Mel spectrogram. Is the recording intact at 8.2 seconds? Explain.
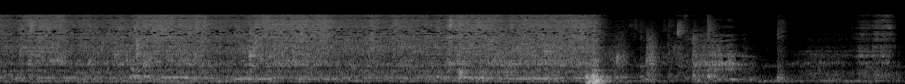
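No. Vorbis compression damage runs through the whole clip, so it is present at 8.2 seconds too. The heaviness of the damage fits a low bitrate of around 31 kbps, and the likely cause is an aggressive Vorbis encode. At that setting nothing survives above 10.6 kHz, and the remaining treble is quantised so coarsely that fine detail turns into noise of similar energy. The result is a hissy, grainy texture, roughened tones and smeared attacks.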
